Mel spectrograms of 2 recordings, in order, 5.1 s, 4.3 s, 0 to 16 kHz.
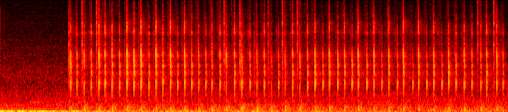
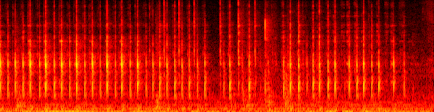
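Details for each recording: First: Baka60 custom mechanical keyboard: quick, even clacks from a repeatedly pressed key, clean with no rubbing or rattle from the stabilizer; earlier stabilizer housing rubbing is put down to the right shift. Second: Baka60 custom keyboard: steady keystrokes about two a second, each with a bright scratchy clack from the stabilizer housings rubbing, not ticking; more lube may fix it.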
